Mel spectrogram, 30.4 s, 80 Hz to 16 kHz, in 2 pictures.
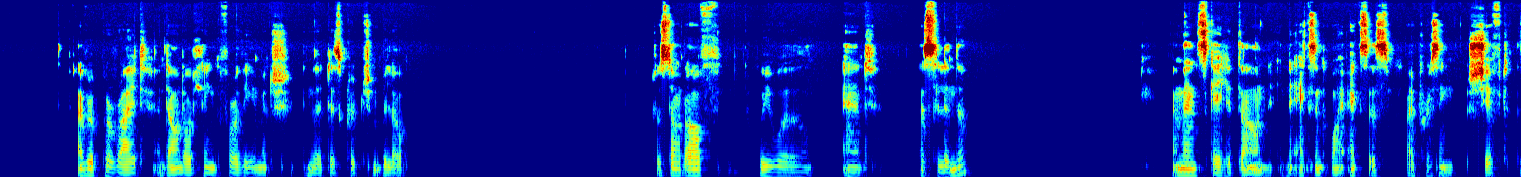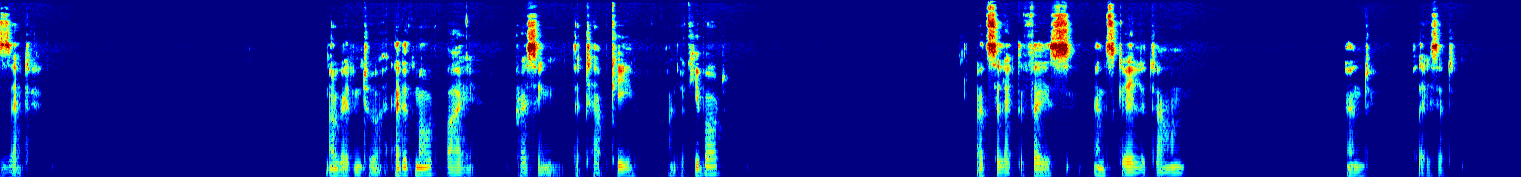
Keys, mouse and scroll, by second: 2.2 r, 6.5 g, 7.8 middle click, 7.8-8.6 scroll down 3, 8.6 click, 9.2 shift+a, 12.2 s, 16.5-16.9 scroll up 2, 18.8-19.2 middle drag, 19.2 3, 19.4 click, 20.2 Tab, 20.4 3, 20.7 click, 22.6 alt+z, 23.2 s, 26.0 g, 27.5 s, 29.5 g.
